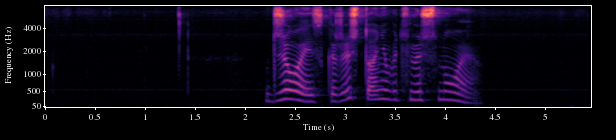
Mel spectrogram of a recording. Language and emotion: Russian, neutral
